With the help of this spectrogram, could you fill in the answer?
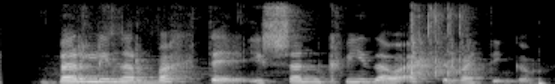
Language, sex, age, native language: Icelandic, female, 12, Icelandic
